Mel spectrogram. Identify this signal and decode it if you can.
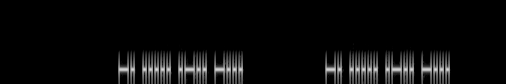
Morse code, heard as a keyed tone, about 37 wpm, 700 Hz. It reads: N5LB N5LB
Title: Call Signs Repeated 3x - 40wpm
